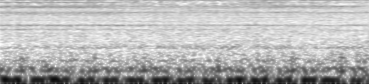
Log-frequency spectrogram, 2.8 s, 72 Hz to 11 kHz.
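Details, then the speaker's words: 1952 Cadillac Series 62 V8 at warm idle after a carburetor rebuild: deep, even burble holding one low note with no misses, knocks or hunting; idle improves as it warms, and an earlier alternator whirring went away after oiling. "The warmer it gets, it seems to be idling even better."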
